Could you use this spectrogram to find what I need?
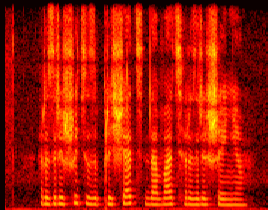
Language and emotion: Russian, neutral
